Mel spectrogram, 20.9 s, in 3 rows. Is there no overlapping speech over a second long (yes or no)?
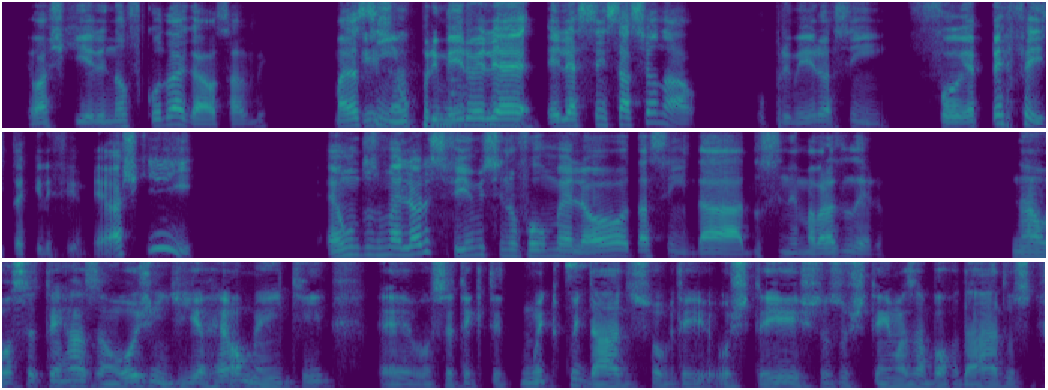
no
